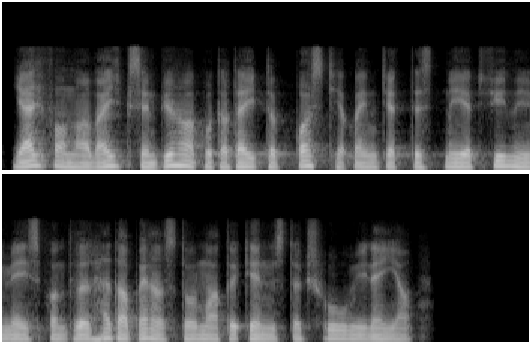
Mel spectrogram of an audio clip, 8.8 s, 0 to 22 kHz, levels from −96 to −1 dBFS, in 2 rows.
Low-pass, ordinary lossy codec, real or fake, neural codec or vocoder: 7.2 kHz; AAC, 64 kbps; fake; codec, 16 kHz, 0.5 kbps, FunCodec, trained on Chinese and English, 25 frames a second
